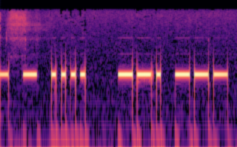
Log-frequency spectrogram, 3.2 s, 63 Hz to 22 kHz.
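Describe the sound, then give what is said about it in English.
Steady mid-pitched Morse code beeps tapping out quick short dots and longer dashes in uneven groups, with brief pauses between letters, loud and clear with no voices. “had developed their own electric telegraph in 1832 and came up with a robust system of encoding the pulses into groups representing numbers and letters of the alphabet that we know as the Morse code.”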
